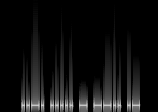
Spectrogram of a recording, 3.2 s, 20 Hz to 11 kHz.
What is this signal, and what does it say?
Morse code, heard as a keyed tone, about 25 wpm, 700 Hz. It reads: F5TZA
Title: DXCC-100 Call Signs - 5 Characters - 25wpm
